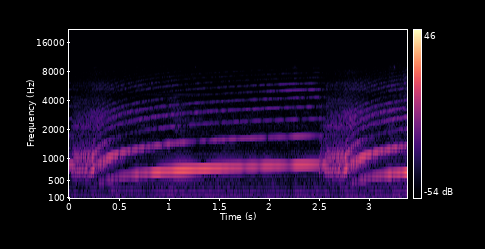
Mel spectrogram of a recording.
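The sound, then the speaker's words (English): A studio fire alarm, going off in '08, whoops loudly, its tone sweeping upward and holding, then restarting for a second rising cycle. No voices are heard over it. “At Greg Draper tweets, how about the fire alarm in 08? Classic studio moment.”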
